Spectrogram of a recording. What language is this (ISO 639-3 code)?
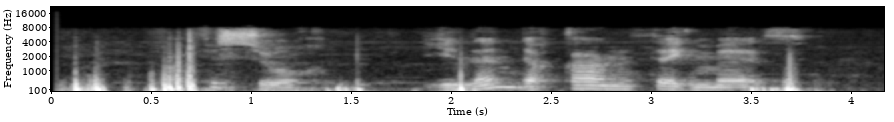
kab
